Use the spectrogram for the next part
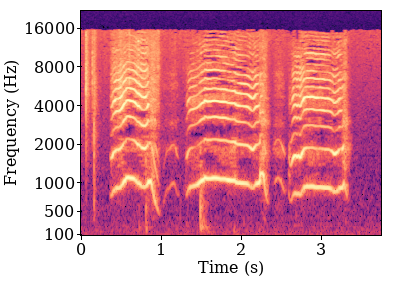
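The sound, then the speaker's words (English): A young woman screams three times after going into a house, in long, piercing, high-pitched cries, loud, with short gasping pauses between each scream and no other voices. “She went into the house and at once started screaming.”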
